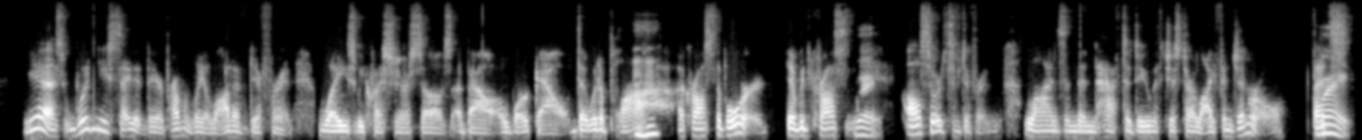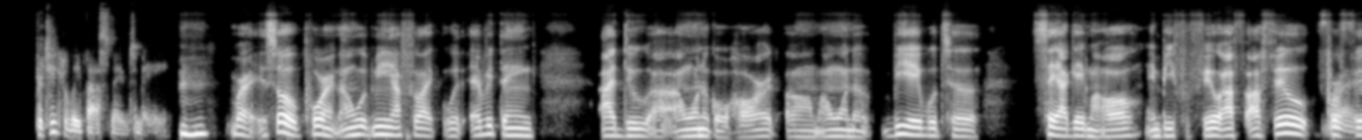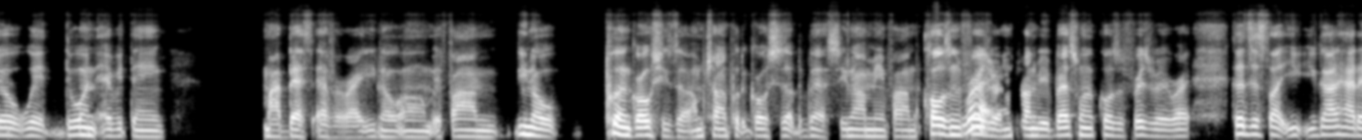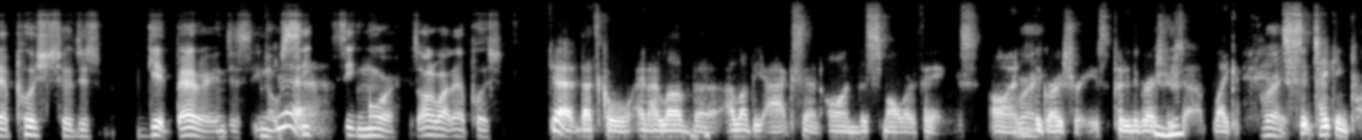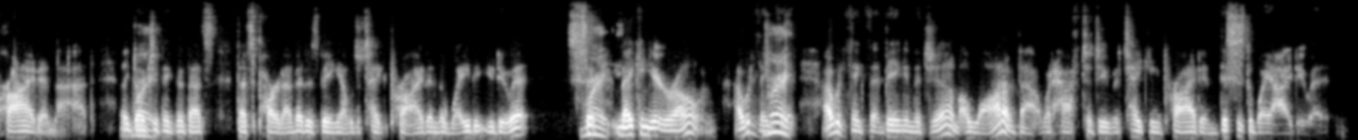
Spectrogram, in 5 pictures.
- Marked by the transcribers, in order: other background noise; tapping
- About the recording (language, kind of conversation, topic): English, podcast, What are some effective ways to build a lasting fitness habit as a beginner?
- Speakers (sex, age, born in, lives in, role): male, 30-34, United States, United States, guest; male, 50-54, United States, United States, host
